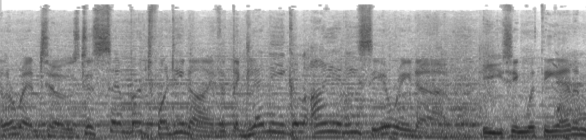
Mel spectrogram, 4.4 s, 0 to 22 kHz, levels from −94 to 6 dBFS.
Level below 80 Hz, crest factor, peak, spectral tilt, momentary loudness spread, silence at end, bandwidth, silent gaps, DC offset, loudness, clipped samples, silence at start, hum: -34 dBFS; 12 dB; -4 dBFS; -4.5 dB/octave; 2 LU; 0 s; 19.5 kHz; none; under 0.1%; -16 LUFS; under 0.1%; 0 s; none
